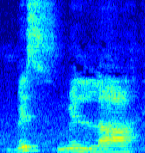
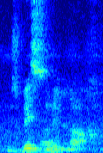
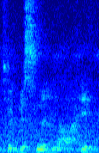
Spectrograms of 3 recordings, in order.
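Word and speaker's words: بسم الله: If you are going to stop, then you don't pronounce the last harakat. You just say Bismillah, Bismillah, Bismillah. But if there is a word after that, Bismillahi.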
